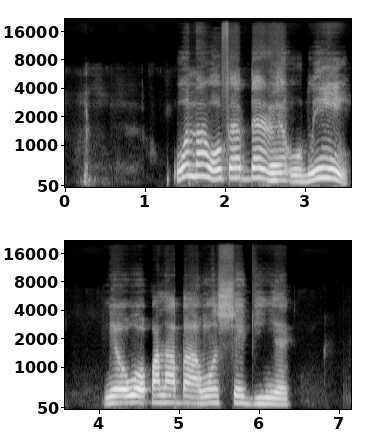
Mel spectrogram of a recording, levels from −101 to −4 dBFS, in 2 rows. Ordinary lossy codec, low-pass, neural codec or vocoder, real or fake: none; 19.8 kHz; codec, 44.1 kHz, 2.6 kbps, DAC; fake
